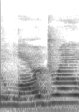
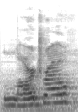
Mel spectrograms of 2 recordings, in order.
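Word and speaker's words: Lladró: is I don't know if anybody's familiar with larro I don't even think I'm saying it right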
